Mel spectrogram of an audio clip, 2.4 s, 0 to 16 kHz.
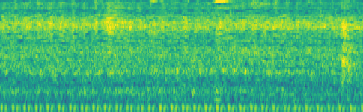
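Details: Honda Click 125 after a top overhaul: the ticking came from the valve guide, rocker arm and valves rather than the crankshaft. Smooth, even low idle with no top-end ticking, only a faint rattle from a loose accessory. Engine idles healthily.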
